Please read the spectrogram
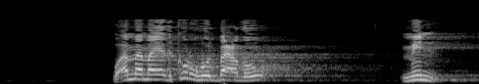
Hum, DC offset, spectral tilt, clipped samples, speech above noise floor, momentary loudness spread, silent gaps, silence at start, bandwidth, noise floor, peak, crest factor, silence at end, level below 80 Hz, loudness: none; under 0.1%; -3 dB/octave; under 0.1%; 56 dB; 18 LU; none; 1.15 s; 8.8 kHz; -75 dBFS; -2 dBFS; 20 dB; 0.15 s; -70 dBFS; -18 LUFS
